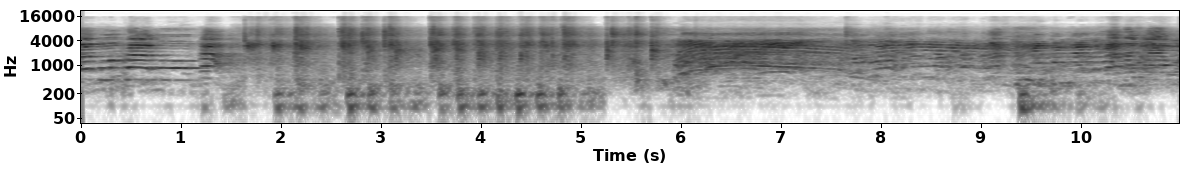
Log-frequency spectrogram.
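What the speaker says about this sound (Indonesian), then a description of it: "Tepuk pramuka." A classroom group of teachers performing the Pramuka scout clap, a loud rhythmic series of sharp unison claps in the first half, followed by cheering and shouting voices.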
